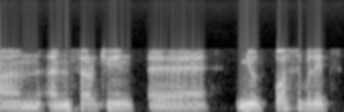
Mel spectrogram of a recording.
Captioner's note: foreign language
